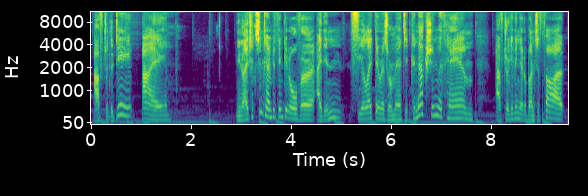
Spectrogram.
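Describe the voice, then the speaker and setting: Brief: 30s woman, voice pitch-shifted very deep, halting storyteller with lively intonation and faint music behind. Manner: halting, with frequent "um" pauses. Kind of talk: casual storytelling to viewers.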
